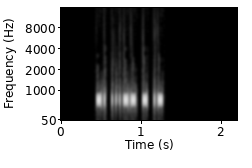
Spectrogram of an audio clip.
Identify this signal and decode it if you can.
Morse code, heard as a keyed tone, about 65 wpm, spaced as for 57 wpm, 700 Hz. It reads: N3TA
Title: Speed Racing - USA 1x2 Call Signs 50wpm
